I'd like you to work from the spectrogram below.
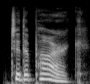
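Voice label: to the park, female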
